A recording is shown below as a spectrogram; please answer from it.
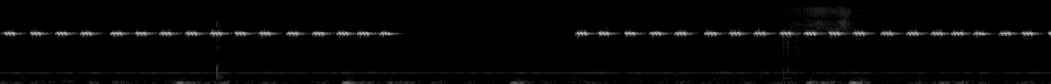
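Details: Cricket song meant to chase rats away: rapid high chirps about four per second, stopping for nearly two seconds midway before resuming, with a brief hiss and faint low knocks.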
